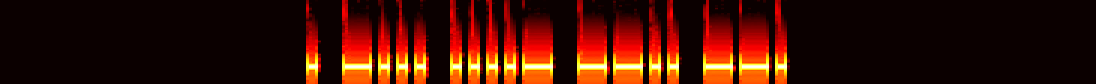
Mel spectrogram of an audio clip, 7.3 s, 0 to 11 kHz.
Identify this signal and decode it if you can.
Morse code, heard as a keyed tone, about 19 wpm, 700 Hz. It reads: EB4ZG
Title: DXCC-100 Call Signs - 5 Characters - Repeated 3x - 20wpm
